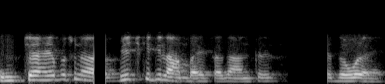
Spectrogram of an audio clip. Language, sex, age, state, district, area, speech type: Marathi, male, 45-60, Maharashtra, Raigad, rural, conversation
